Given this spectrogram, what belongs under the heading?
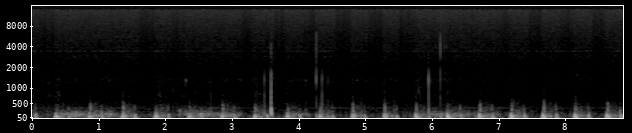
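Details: Compressed heart sounds with arrhythmia: muffled low heartbeats at about 125 a minute with uneven spacing between beats; irregular rhythm.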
